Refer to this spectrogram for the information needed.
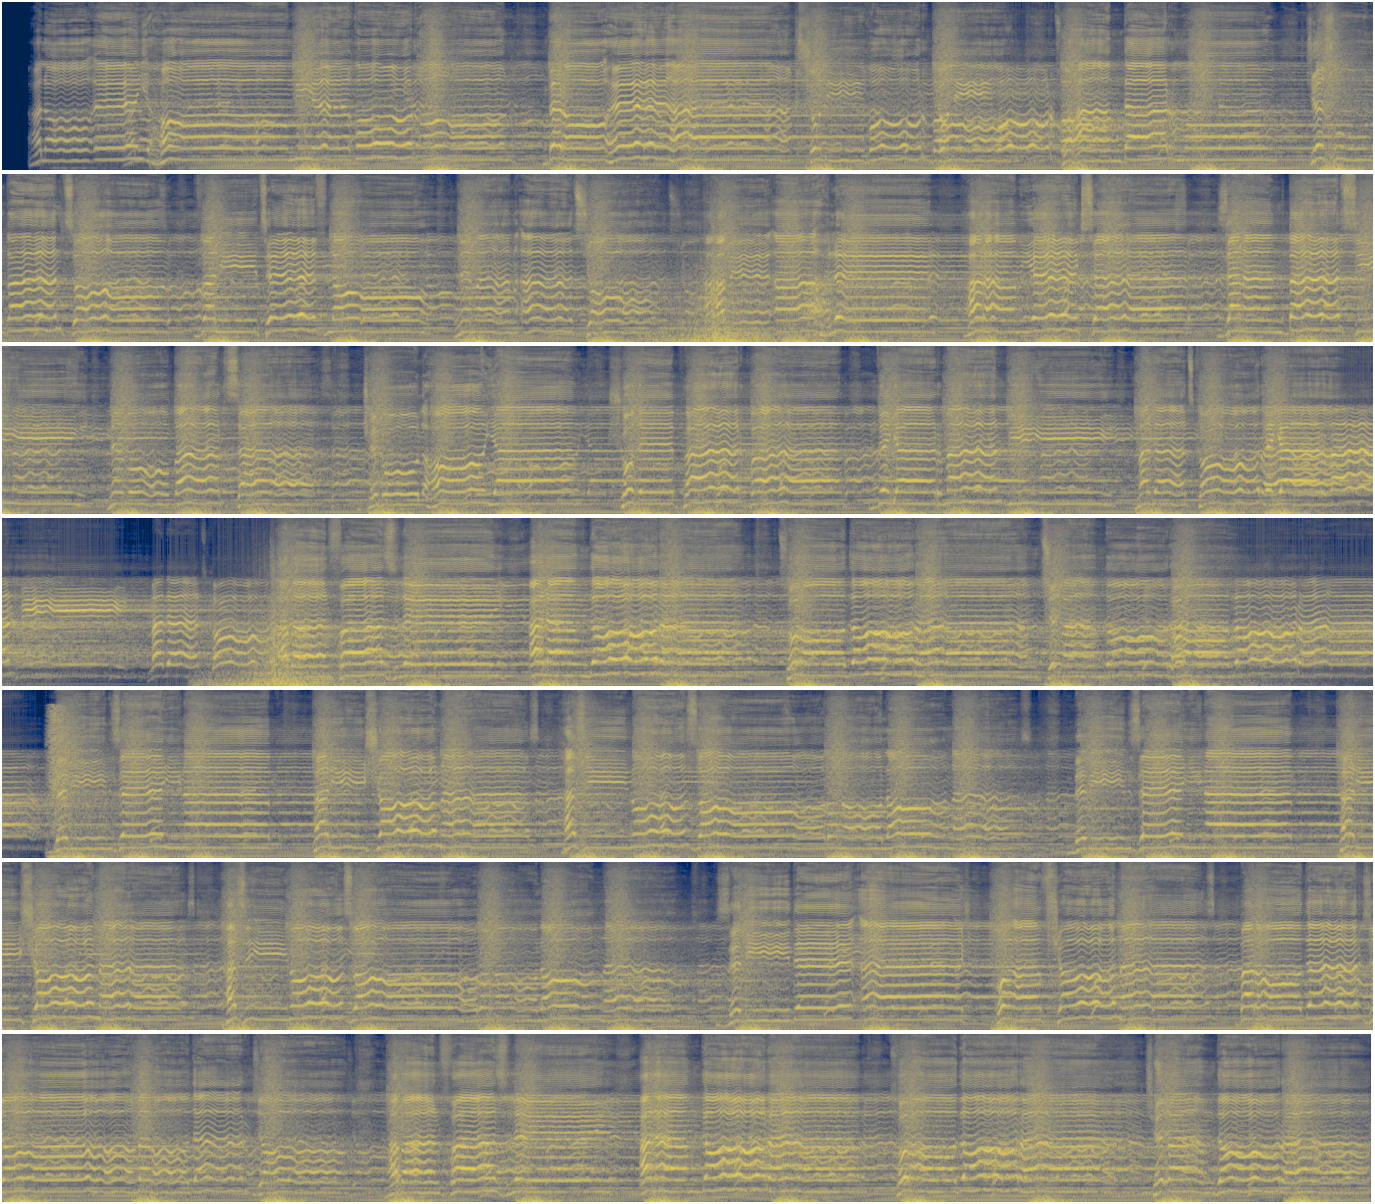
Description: نوحه شیرازی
